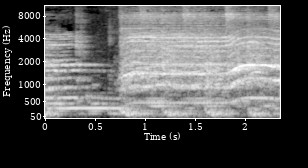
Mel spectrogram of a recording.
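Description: Women singing a devotional song into microphones, over a steady rhythmic beat. A new held note begins just under a second in.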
